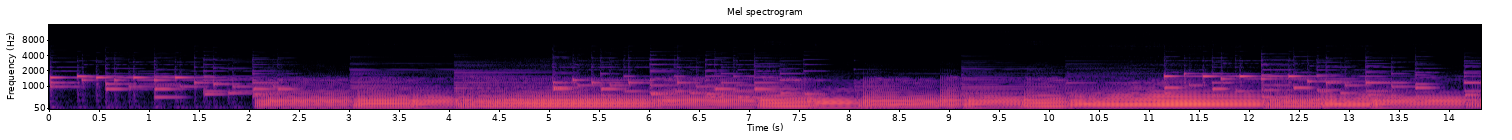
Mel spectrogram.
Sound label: Dirge, tuba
